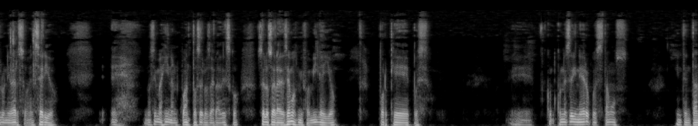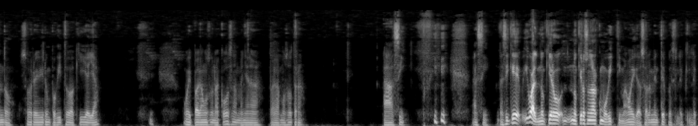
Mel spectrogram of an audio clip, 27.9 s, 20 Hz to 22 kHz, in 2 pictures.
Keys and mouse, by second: 0.6 click, 1.6 ctrl+z, 2.5-4.5 ctrl+drag, 5.4 middle click, 6.1 click, 7.0 click, 7.8 click, 8.5 click, 12.0-13.3 drag, 14.9-17.4 drag, 17.8-19.0 drag, 20.0-27.9 drag.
